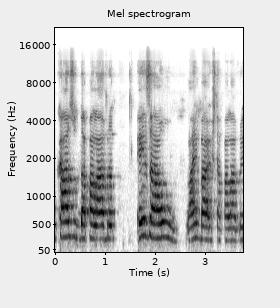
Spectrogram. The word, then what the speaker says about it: Esaú: O caso da palavra Esaú, lá embaixo tem a palavra Esaú, né? É a mesma situação, né? Se a gente fosse separar a palavra Esaú, ficaria Esaú, né? São 3 sílabas.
